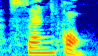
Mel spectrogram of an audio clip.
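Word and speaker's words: cinquante: Kemudian 50 cara pengucapannya sengkong.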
